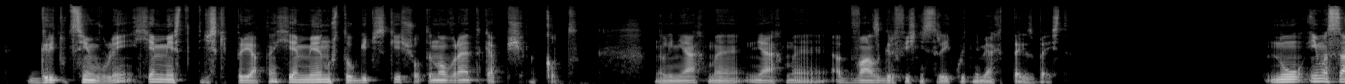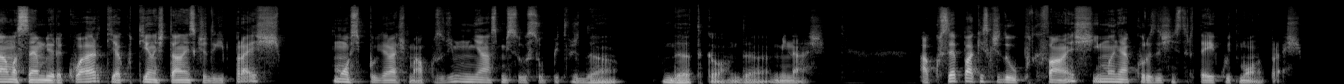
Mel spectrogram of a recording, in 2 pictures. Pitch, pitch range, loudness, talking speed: 100 Hz, 90-110 Hz, -24 LUFS, 160 wpm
